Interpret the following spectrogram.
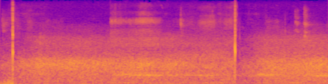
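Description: Golf iron striking a ball cleanly, ball first and turf second: a crisp click just after the start. A second sharp click comes about three seconds in, over a steady outdoor background hum.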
